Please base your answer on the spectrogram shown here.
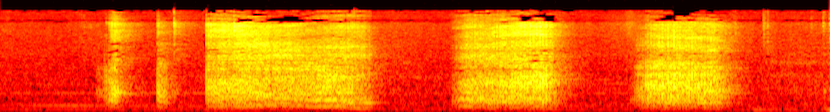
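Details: Crow fussing because it still wants to play at bedtime: three long, breathy, hoarse rasping calls, each under a second, separated by short pauses, with a couple of brief softer sounds before them.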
